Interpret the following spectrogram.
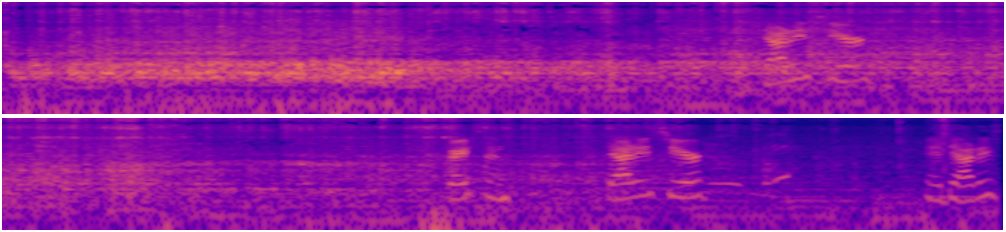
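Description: Small red toy wagon's wheels rolling and rattling over a concrete sidewalk as it is pulled along, a steady rumble that eases off about six seconds in. A few short high chirps sound over it.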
